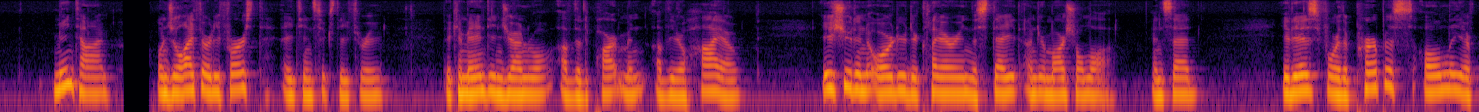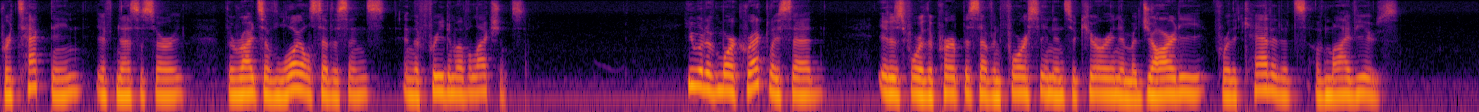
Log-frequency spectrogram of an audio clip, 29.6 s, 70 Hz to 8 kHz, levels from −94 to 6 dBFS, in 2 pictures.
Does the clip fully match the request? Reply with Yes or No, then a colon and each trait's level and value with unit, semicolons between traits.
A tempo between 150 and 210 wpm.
No: average, 140 wpm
